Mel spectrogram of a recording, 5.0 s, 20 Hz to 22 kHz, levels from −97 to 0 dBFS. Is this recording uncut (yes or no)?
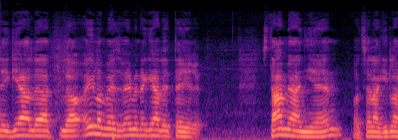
yes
